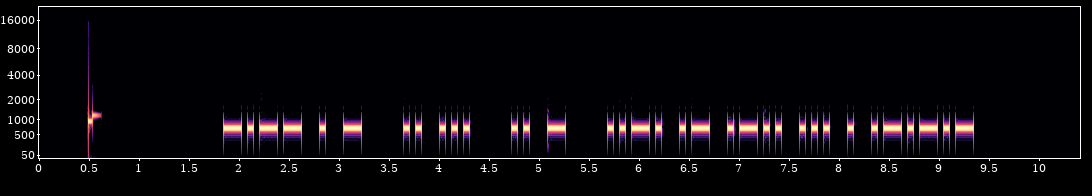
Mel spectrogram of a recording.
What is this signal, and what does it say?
Morse code, heard as a keyed tone, about 19 wpm, 700 Hz. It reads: YET IS IT FALSE.
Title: Sentences from Top 1600 Words 20wpm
